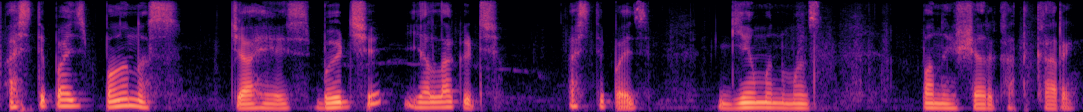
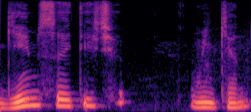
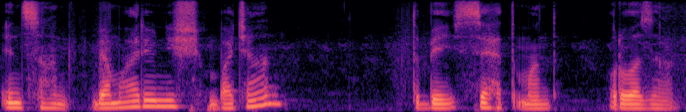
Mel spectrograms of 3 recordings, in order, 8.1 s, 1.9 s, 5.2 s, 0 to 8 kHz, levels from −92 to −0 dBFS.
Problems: none marked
